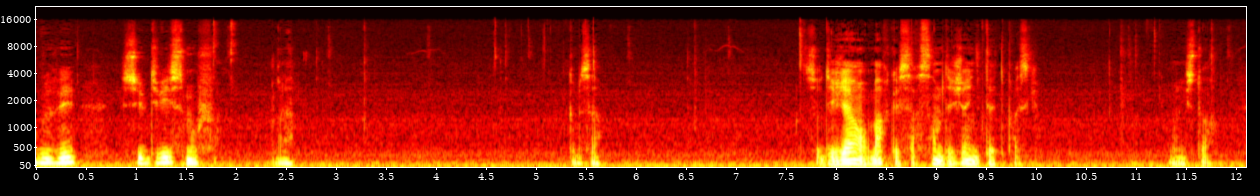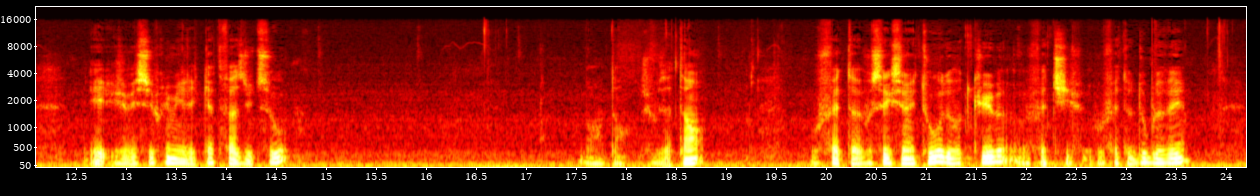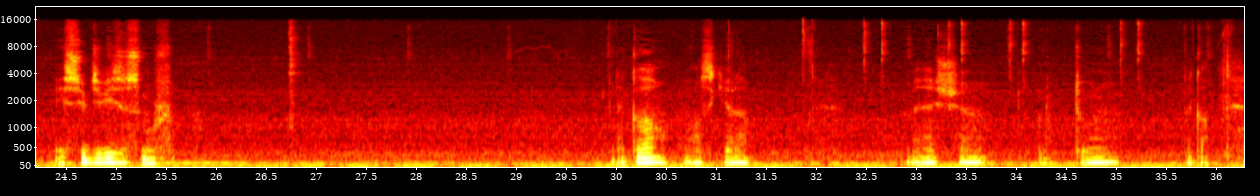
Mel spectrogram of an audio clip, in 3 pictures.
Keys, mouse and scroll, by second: 0.2 w, 3.1 scroll down 2, 3.6 middle click, 4.8 scroll down 1, 7.0 middle click, 7.0 scroll up 1, 9.7 middle click, 11.1-11.9 scroll down 1, 12.0 middle click, 18.9 scroll up 1, 19.0 middle click, 19.7 scroll down 1, 23.5 w, 32.7 click, 33.5 click, 34.1 click, 35.3 click.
